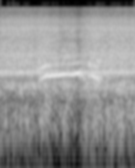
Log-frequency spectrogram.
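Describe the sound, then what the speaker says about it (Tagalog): Broadband rushing of a waterfall pouring into water inside a cave along a river, steady and close, with a talking voice over the roar. "Cave na falls."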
